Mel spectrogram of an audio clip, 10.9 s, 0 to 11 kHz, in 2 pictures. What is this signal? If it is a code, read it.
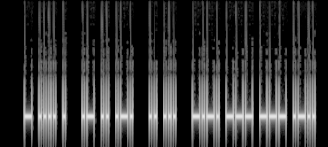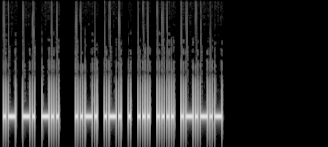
Morse code, heard as a keyed tone, about 30 wpm, 700 Hz. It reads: THE AIR IS COOL AND FRESH.
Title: Sentences from Top 1200 Words 30wpm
